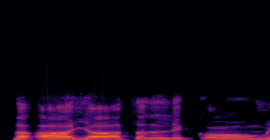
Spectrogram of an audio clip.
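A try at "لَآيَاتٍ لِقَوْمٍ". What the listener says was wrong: لا نہیں لآیت لقوم، یا کو چھوٹا رکھے.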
